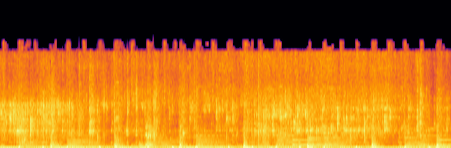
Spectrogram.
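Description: Whole peeled boiled eggs sizzling in hot oil in a frying pan, a steady hiss that comes in suddenly at the start. Background music with a steady beat plays over it.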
